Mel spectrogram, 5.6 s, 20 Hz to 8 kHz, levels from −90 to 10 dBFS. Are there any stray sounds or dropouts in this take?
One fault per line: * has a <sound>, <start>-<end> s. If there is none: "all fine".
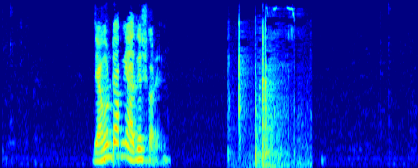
* has a squeak, 3.0-4.2 s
